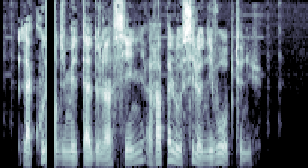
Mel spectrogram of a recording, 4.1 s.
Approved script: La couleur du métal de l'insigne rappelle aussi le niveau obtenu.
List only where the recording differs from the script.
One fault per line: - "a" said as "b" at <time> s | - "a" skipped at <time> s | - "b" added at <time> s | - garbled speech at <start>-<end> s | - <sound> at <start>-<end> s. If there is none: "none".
- dropout at 0.6-0.7 s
